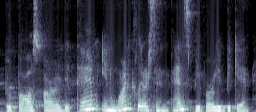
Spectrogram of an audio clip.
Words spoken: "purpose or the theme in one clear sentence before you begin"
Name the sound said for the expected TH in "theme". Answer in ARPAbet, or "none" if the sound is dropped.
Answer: T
